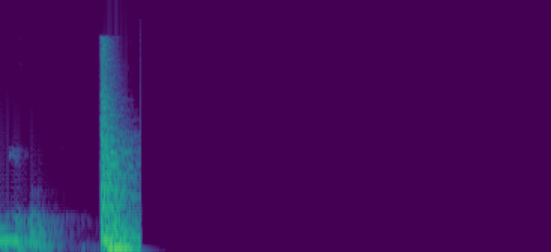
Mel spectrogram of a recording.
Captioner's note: hammer thuds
